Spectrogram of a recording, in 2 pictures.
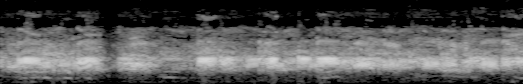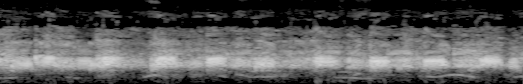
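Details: Chorus of narrow-mouthed frogs in the rain, the night the frogs are gathered up: deep, buzzy honking notes pulsing almost twice a second from many overlapping voices, forming a continuous throbbing drone.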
